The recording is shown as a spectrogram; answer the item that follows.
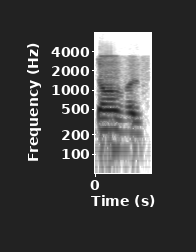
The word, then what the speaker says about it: Dellavedova: be a little bit annoying that you say doa's name wrong it's DOA oh okay that's come on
